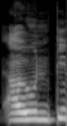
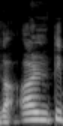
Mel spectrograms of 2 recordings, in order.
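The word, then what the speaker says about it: aunty: चलिए आगे बढ़ते हैं ए यू एन टी वाई तो क्या पढ़ेंगे दोस्तों आटी नहीं पढ़िए अटी पढ़ा जाएगा कैसे ए यू तो हो जाएगा आन एन है तो ऊपर बिंदी लगाइए टी है तो ट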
